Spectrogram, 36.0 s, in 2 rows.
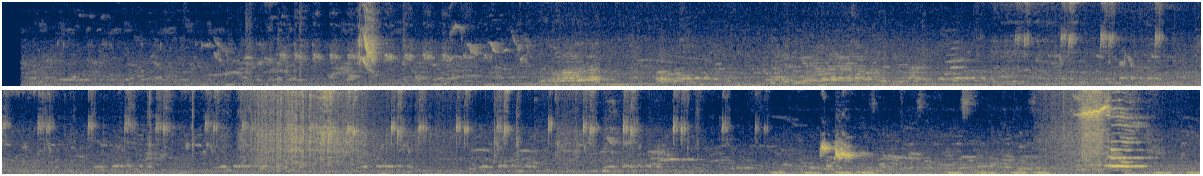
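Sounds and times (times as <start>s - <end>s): birds chirping: 14.0s - 32.6s
shrill bird call: 34.0s - 35.3s.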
